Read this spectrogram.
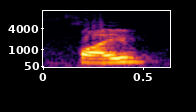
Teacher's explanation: F and V are the two labiodental fricatives.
